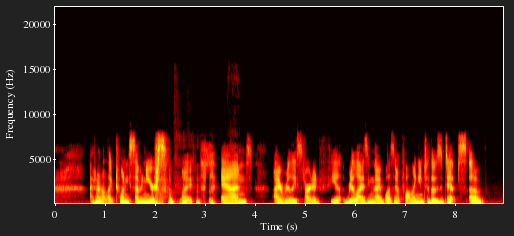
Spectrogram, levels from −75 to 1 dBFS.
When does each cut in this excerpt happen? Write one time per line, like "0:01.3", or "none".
none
